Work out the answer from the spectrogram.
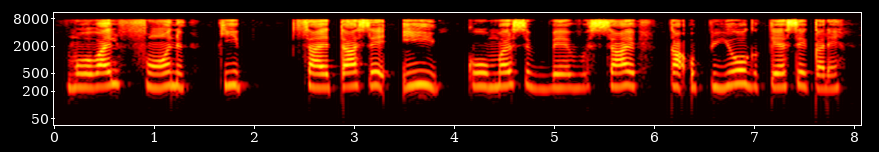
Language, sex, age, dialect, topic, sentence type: Hindi, female, 18-24, Kanauji Braj Bhasha, agriculture, question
